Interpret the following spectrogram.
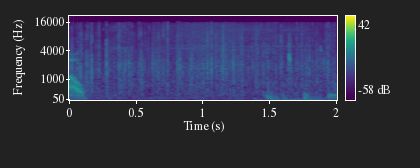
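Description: Rain pattering on an umbrella held overhead, a dense run of small drop ticks.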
